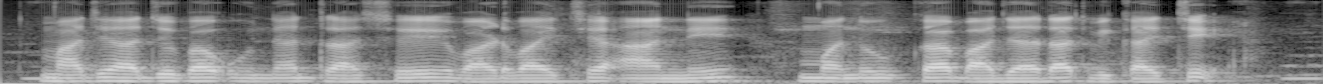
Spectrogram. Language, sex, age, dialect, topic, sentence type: Marathi, male, 18-24, Varhadi, agriculture, statement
